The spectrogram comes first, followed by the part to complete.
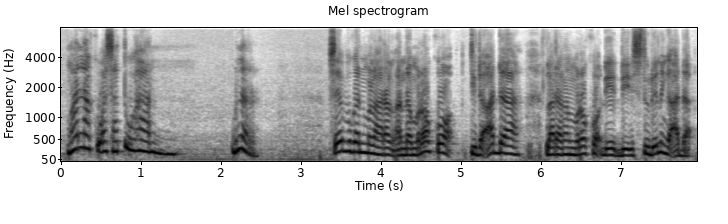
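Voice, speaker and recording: A middle-aged preacher from Medan with a high voice gives his testimony on radio. He swings between big exclaims and quiet, confiding asides. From Indonesia, Medan. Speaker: pastor guest.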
